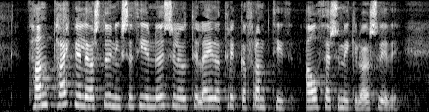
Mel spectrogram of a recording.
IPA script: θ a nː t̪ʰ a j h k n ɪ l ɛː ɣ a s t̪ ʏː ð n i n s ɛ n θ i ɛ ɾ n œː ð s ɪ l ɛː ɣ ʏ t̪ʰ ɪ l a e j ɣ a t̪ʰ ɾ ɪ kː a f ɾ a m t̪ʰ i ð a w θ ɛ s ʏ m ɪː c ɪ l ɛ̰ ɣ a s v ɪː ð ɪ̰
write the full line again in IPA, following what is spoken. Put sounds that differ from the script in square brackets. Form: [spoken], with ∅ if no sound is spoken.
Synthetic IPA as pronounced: θ a nː t̪ʰ a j h k n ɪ l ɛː ɣ a s t̪ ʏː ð n i [ŋ] s ɛ [m] θ i ɛ ɾ n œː ð s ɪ l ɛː ɣ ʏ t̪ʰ ɪ l a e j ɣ a t̪ʰ ɾ ɪ kː a f ɾ a m t̪ʰ i ð a w θ ɛ [sː] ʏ m ɪː c ɪ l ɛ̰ ɣ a s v ɪː ð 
